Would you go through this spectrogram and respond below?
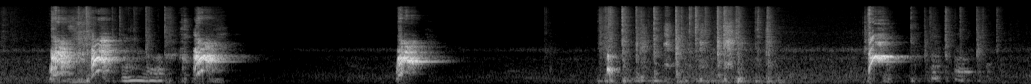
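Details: Sam, a Pomeranian, barking continuously: loud, sharp yaps in clusters with short silent gaps, a burst of rapid scrabbling or rustling noise in the middle, one more sharp bark near the end.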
